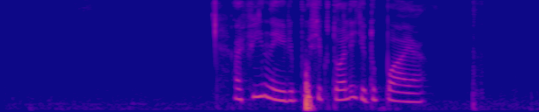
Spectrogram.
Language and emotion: Russian, angry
